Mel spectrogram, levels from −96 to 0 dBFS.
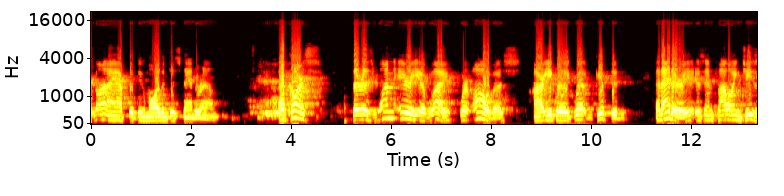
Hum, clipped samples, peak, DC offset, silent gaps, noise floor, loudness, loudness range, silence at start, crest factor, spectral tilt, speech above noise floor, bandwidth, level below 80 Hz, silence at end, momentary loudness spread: none; 0.3%; 0 dBFS; under 0.1%; none; -71 dBFS; -10 LUFS; 3 LU; 0 s; 10 dB; -7 dB/octave; 62 dB; 8.6 kHz; -54 dBFS; 0 s; 10 LU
